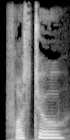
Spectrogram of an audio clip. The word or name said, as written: frosttåge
